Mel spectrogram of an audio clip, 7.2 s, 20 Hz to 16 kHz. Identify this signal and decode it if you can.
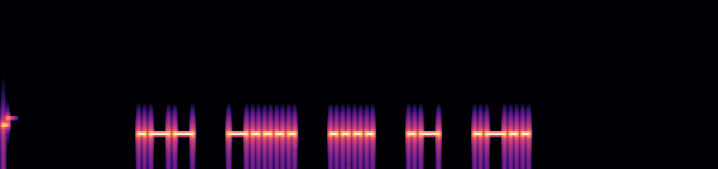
Morse code, heard as a keyed tone, about 20 wpm, spaced as for 14 wpm, 700 Hz. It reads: W6HAL
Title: 128 Lesson 21g - Number 6 - Call Signs 20wpm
